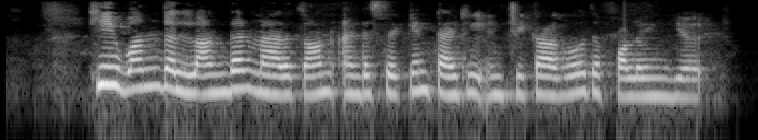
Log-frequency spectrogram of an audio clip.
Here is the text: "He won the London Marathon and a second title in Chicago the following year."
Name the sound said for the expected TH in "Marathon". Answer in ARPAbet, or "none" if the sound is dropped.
T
